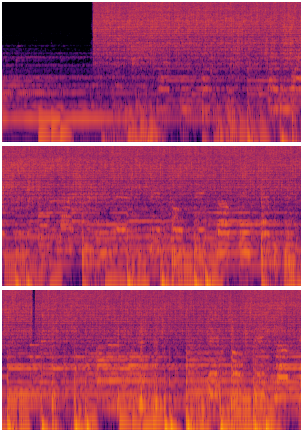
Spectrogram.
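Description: Food frying in hot oil, a steady sizzling hiss that starts suddenly about two seconds in and carries on under background music.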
